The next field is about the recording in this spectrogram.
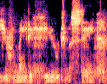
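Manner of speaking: low, menacing whisper. Voicing a character who whispers to a creature before shooting: whispering a threat. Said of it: "I whisper into the barrel of the gun".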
